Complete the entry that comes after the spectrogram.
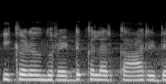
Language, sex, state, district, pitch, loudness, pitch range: Kannada, female, Karnataka, Bangalore, 210 Hz, -14 LUFS, 205-225 Hz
